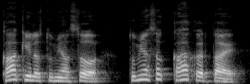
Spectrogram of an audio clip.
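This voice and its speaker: A man voicing a furious, superstitious middle-aged mother in a dramatic serial recap, with rushed, accusing lines. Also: sits high, animated. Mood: angry, accusing.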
